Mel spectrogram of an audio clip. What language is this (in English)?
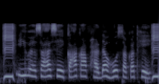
Chhattisgarhi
